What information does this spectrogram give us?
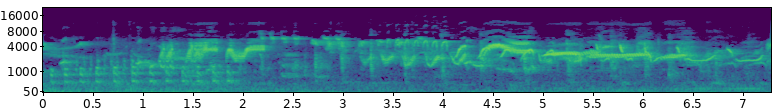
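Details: Chinese hwamei, a wild-type bird, singing a loud, varied stream of whistled phrases that slide up and down, with rapid chattering notes and looping warbles running continuously throughout.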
